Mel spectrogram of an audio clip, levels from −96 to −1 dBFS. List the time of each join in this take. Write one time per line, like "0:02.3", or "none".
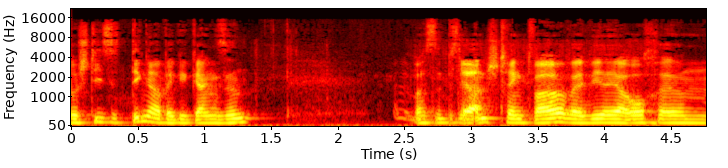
none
